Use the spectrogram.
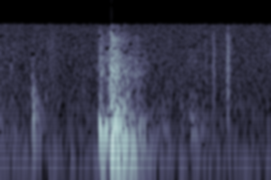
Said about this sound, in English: Oh, here, let me open the door. Oh, I can get it.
